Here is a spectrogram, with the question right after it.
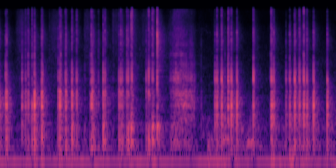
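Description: Long nails and fingertips tap fast and hard on the solid, glossy top of a varnished wooden desk. The sharp clicks come in quick, uneven bursts with a short soft scratch in the middle, each tap bright and dying away almost at once over a steady low hum.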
